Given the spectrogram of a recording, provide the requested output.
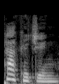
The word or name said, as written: packaging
